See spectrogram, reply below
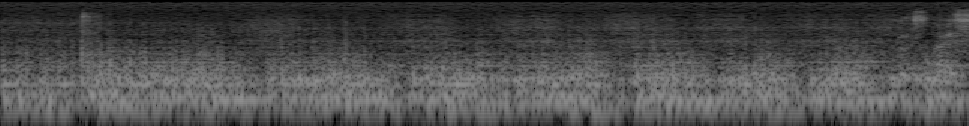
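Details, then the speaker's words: Normal EMG interference pattern from the forearm flexor muscle group during voluntary contraction, recorded in a neurologist's office demonstration. "that's your flexor flexor muscle group of the forearm as you contract it"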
